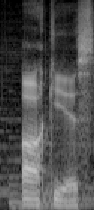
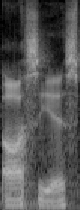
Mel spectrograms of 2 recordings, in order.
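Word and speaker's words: Arceus: I find it extremely stupid that they change the pronunciation of Archus to Arus because the the whole thing with Archus is that it's root word. The root words are Ark and Deus.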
